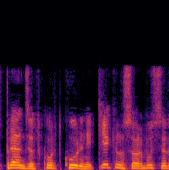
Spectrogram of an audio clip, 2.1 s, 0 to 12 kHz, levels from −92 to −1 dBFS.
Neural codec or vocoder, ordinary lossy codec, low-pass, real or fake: codec, 16 kHz, 1.1 kbps, Voila-Tokenizer; AAC, 32 kbps; 7.2 kHz; fake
